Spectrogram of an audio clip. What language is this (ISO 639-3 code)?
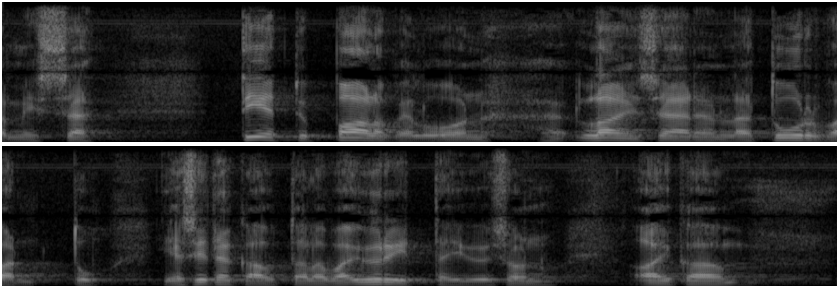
fin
